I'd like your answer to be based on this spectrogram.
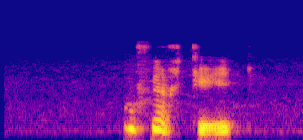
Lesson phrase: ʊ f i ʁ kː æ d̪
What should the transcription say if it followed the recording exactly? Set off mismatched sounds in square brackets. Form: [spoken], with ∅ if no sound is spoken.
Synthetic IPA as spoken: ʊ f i ʁ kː [i] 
